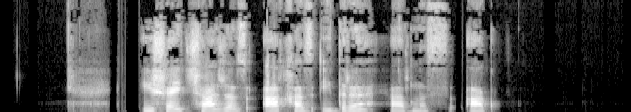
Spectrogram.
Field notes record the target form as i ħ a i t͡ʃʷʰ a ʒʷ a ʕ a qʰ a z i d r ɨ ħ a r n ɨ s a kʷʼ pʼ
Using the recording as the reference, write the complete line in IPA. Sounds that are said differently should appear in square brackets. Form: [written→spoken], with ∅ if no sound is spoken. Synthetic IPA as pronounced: i [ħ→ʂ] a [i→j] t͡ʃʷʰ a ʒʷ a [ʕ→z] a qʰ a z i d r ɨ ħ a r n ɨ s a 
